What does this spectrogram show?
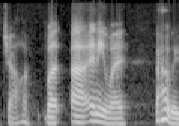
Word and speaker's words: giallo: anyone's confused but um giallo uh but they pronounce it challah but uh anyway oh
